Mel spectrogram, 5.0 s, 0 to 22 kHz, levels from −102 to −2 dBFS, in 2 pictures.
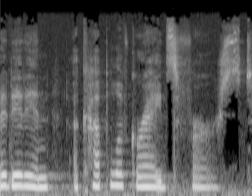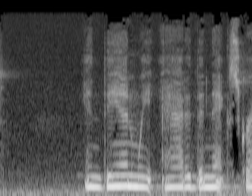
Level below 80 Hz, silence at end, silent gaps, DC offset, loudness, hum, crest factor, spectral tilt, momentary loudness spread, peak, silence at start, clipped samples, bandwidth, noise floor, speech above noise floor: -46 dBFS; 0 s; none; under 0.1%; -22 LUFS; none; 14 dB; -6 dB/octave; 12 LU; -8 dBFS; 0 s; under 0.1%; 14.5 kHz; -44 dBFS; 23 dB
